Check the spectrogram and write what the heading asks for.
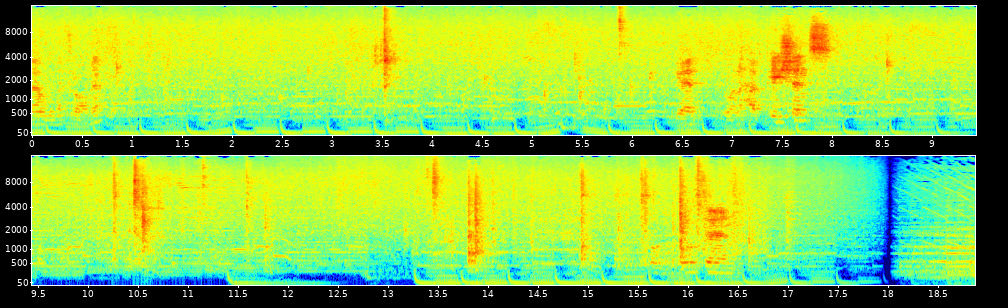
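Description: Background pop music with a steady beat over the hiss and bubbling of a large pot of water at a rolling boil, with several sharp knocks and splashes as a live lobster goes into the pot.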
